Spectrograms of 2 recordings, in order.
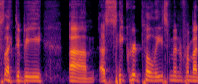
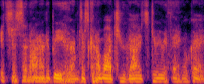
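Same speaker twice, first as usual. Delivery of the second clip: creepy put-on voice, much lower; 4 semitones lower, 4 dB louder than usual. A guest speaking to the hosts, in a creepy put-on voice. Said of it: "This is even creepier".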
